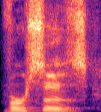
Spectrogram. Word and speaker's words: versus: We're still doing the verse thing as well. Like the Canucks verse the Leafs. There's a second syllable to the word versus, but we'll work on that for another day.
